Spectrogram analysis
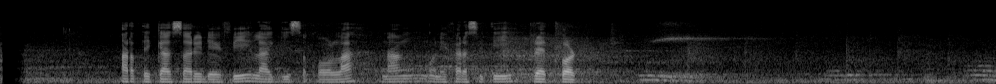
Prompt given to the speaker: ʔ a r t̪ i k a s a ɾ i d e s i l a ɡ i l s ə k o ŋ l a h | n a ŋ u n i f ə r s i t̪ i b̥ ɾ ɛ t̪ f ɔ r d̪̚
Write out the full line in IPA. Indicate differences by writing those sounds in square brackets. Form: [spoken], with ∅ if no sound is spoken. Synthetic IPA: ʔ a r t̪ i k a s a ɾ i d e [f] i l a ɡ i [∅] s ə k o [∅] l a h | n a ŋ u n i f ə r s i t̪ i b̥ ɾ ɛ t̪ f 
